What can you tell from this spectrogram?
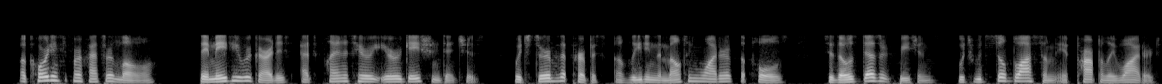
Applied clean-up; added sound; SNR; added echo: neural separator model SepFormer WHAMR!.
